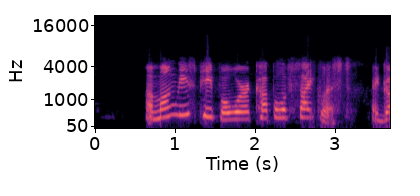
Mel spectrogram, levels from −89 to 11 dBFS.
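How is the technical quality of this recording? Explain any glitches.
The speech runs through a WebRTC call path using the Opus codec at 40 kbps, and one glitch appears near the end. From 2.69 s to the end, a call bitrate drop pushes the encoder from 40 to 9 kbps and narrows its bandwidth to 8 kHz, so the speech turns coarser and muffled.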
